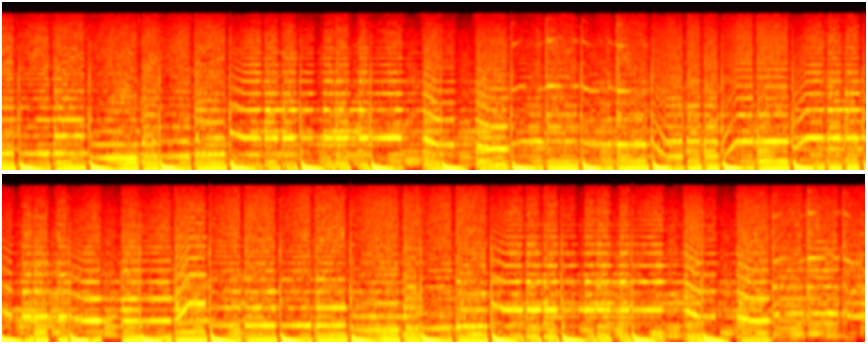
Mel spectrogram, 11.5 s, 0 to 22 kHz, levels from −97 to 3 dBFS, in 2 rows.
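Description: No technical faults can be heard in this audio.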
